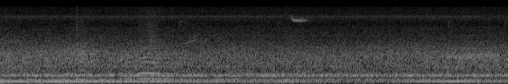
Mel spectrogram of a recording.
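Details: Honey bees of a small swarm hived into a privet hedge thicket, south Alabama, April 12, 2014: a continuous, even, low-pitched drone fills the recording, with one brief high bird note midway.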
